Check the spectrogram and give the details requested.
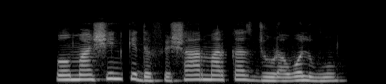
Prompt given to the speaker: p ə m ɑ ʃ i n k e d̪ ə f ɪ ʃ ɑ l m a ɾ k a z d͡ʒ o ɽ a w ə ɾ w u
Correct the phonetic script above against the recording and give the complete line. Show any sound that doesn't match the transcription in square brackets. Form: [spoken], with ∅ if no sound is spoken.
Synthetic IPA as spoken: p ə m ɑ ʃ i n k e d̪ ə f ɪ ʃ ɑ [ɾ] m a ɾ k a z d͡ʒ o ɽ a w ə [l] w u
